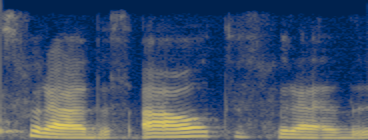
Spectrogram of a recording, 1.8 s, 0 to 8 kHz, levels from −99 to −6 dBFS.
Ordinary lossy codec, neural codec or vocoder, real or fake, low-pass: none; vocoder, 22.05 kHz, 80 mel bands, HiFi-GAN; fake; 7.2 kHz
